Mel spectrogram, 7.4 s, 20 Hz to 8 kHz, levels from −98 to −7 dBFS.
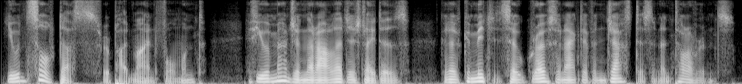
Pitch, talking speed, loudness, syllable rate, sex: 95 Hz, 185 wpm, -22 LUFS, 6.4 syllables/s, male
